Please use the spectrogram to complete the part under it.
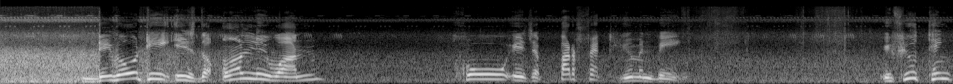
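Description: An elderly man speaks slowly and calmly close by, with long pauses.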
